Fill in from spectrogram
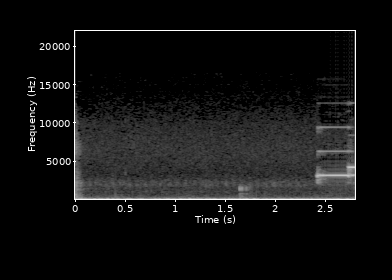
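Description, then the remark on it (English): A Miele washing machine, set to a 40-degree cotton wash, gives a single steady electronic beep signalling that its door is shut, a bright, high-pitched tone near the end over a low, continuous rumbling hum. No one speaks. “That noise indicates that the door is shut and I can begin to use the app on my smartphone.”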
